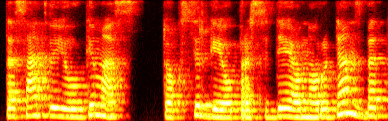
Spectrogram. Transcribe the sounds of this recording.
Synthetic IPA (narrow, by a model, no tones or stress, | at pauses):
t̪ɐsɑːt̪ʲʋʲɛjuɐʊɡʲɪmɐs | t̪oːksɪɾʲɡʲɪjɛʊpɾɐsʲɪd̪ʲeːjoːnuɔɾʊd̪ʲɛnsbʲɛt̪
